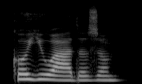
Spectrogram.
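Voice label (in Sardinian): "cojuados", female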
